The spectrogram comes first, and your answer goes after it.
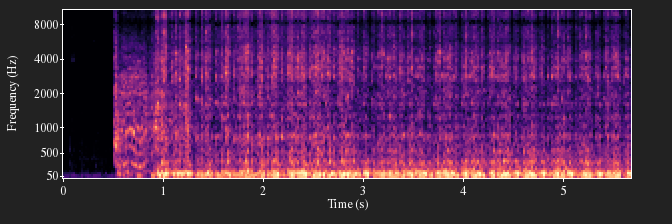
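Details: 1954 Buick Roadmaster with 322 nailhead V8, sitting for years, first start attempt with a leaky carb: engine catches after a silent moment, then runs loud and uneven with an irregular beat, struggling to start and settle; cause unclear.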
